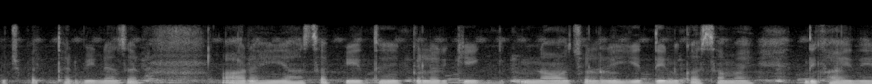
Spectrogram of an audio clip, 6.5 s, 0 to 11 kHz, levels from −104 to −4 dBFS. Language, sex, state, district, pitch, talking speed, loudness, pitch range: Hindi, female, Jharkhand, Jamtara, 155 Hz, 190 wpm, -37 LUFS, 150-155 Hz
